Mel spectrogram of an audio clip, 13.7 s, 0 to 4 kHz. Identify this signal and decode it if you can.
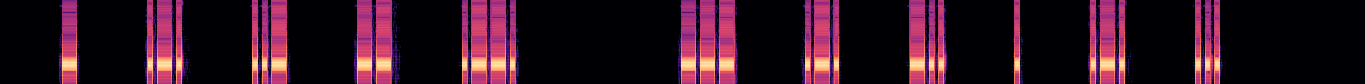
Morse code, heard as a keyed tone, about 25 wpm, spaced as for 10 wpm, 550 Hz. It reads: TRUMP ORDERS
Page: news-headlines-in-morse-code-at-10-wpm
